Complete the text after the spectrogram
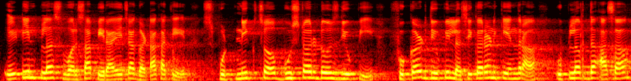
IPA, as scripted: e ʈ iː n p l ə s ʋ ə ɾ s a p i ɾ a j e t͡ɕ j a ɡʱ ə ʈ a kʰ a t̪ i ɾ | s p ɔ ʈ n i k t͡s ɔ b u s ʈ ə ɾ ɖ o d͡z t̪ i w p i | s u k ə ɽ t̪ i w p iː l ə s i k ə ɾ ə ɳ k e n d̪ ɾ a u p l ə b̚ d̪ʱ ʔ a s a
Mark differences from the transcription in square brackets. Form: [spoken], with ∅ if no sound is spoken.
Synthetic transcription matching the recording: e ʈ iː n p l ə s ʋ ə ɾ s a p i ɾ a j e t͡ɕ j a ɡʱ ə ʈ a kʰ a t̪ [iː] ɾ | s p [u] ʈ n i k t͡s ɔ b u s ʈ ə ɾ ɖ o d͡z [d̪] i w p i | [f] u k ə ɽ [d̪] i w p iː l ə s i k ə ɾ ə ɳ k e n d̪ ɾ a u p l ə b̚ d̪ʱ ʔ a s a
